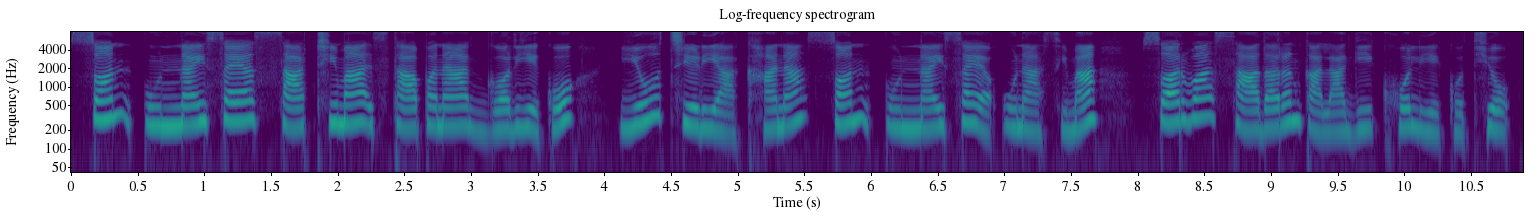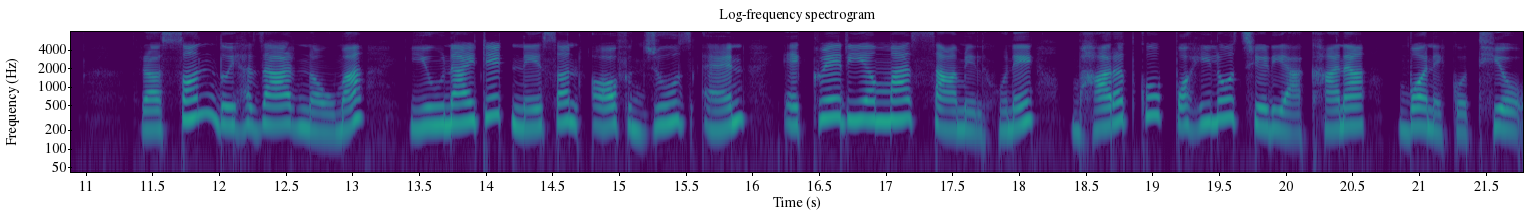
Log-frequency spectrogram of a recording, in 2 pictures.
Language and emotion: Nepali, neutral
